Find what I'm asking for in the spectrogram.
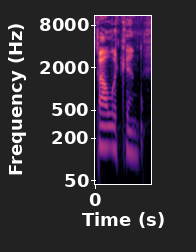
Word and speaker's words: Pelikan: I think it's important, Joe, to come back to a quote by Yaroslav Pelikan. His book, The Riddle of Roman Catholicism, his name is spelled P-E-L-I-K-A-N. Pelikan, in his, I think, very fascinating book, I really like his book, The Riddle of Roman Catholicism.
